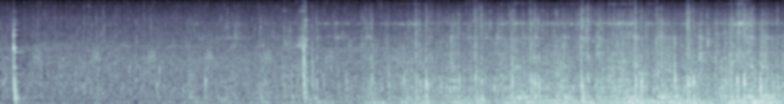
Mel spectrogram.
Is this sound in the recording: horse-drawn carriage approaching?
yes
